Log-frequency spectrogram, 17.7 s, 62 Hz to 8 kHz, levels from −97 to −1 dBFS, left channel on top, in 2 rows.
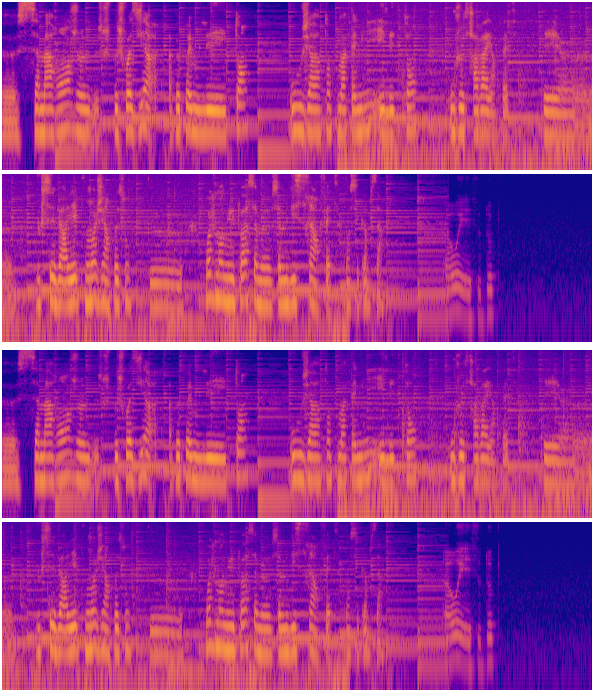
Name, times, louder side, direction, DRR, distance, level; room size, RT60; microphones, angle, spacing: voice 1, 0.0-3.7 4.3-6.3 6.7-7.6 8.1-9.1 9.4-14.6, left 3 dB, 45° left, 0.8 m, -32 dB
sound 1, 0.6-15.6, left 1 dB, 25° left, 2.8 m, -43 dB
sound 2, 5.0-14.1, left 1 dB, 80° left, 3.7 m, -46 dB
Walk footsteps, 5.7-11.6 12.1-12.4 12.7-13.5, right 3 dB, 85° right, 1.7 m, -55 dB
voice 2, 15.5-16.3, right 2 dB, 55° right, 3.3 m, -46 dB
head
